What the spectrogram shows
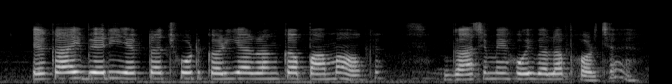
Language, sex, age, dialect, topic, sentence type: Maithili, female, 18-24, Bajjika, agriculture, statement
